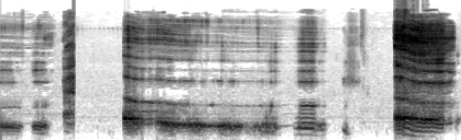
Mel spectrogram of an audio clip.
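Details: Burp compilation: several loud, voiced belches, some long and drawn out, with short gaps between them; the person remarks that it hurts.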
